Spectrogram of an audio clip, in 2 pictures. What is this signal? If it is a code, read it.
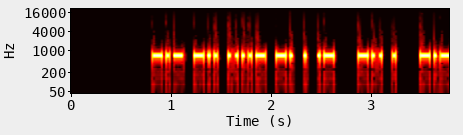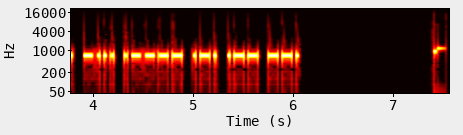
Morse code, heard as a keyed tone, about 36 wpm, 700 Hz. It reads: KD4NEA DE KB1RWG
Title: USA Callsign DE Callsign - 6 Characters - 35wpm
